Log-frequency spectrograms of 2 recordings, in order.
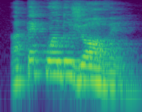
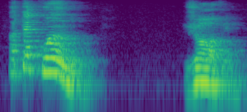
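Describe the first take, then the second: First: There is no pause before jovem. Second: There is a pause before jovem.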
